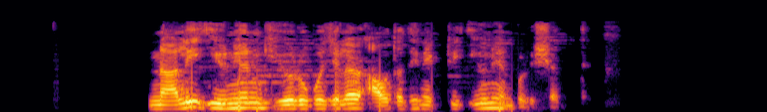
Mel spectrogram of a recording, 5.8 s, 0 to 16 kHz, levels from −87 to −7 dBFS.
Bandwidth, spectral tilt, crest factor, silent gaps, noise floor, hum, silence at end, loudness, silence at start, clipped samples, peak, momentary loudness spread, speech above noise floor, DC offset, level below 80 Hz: 7.8 kHz; -5.5 dB/octave; 18 dB; none; under -90 dBFS; none; 1.6 s; -17 LUFS; 1.1 s; under 0.1%; -2 dBFS; 12 LU; over 73 dB; under 0.1%; -48 dBFS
